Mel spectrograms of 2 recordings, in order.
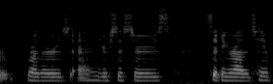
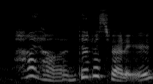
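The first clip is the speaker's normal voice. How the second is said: very sweet, sugary, high motherly voice; 5 semitones higher than usual. A game master voicing a player character's mother, in a very sweet voice. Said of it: "with a very sweet voice goes".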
